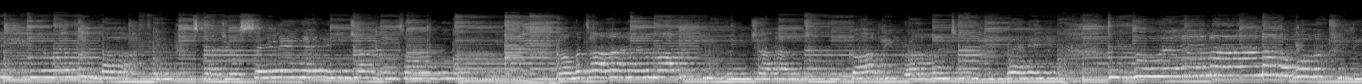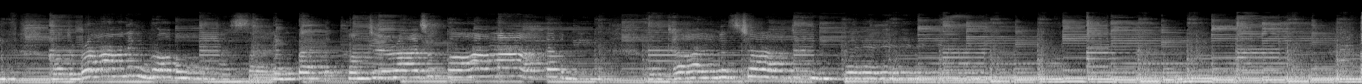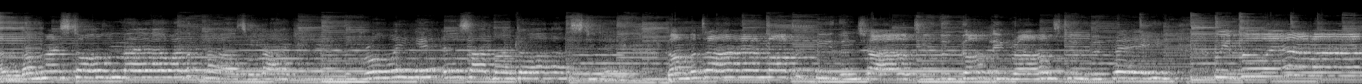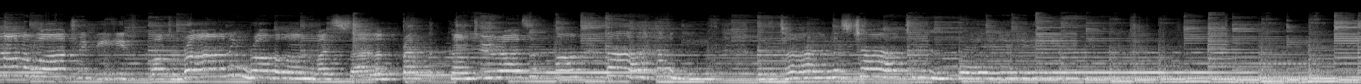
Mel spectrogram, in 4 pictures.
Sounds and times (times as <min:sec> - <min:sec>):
Music: 0:00.0 - 0:54.4.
